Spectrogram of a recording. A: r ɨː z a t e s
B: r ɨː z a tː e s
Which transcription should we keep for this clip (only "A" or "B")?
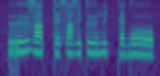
B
